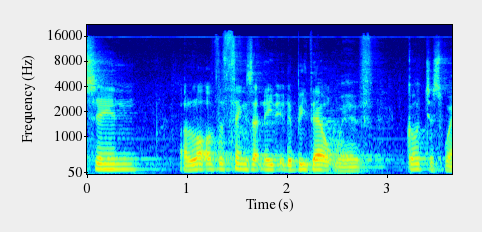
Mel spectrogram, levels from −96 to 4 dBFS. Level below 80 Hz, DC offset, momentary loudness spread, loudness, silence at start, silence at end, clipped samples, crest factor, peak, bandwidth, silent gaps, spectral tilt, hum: -66 dBFS; under 0.1%; 12 LU; -33 LUFS; 0 s; 0 s; under 0.1%; 20 dB; -14 dBFS; 19 kHz; none; -5.5 dB/octave; none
